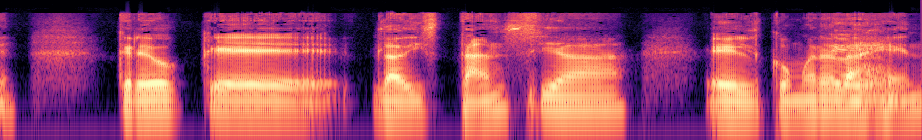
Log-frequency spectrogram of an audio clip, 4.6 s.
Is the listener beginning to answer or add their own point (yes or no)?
no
